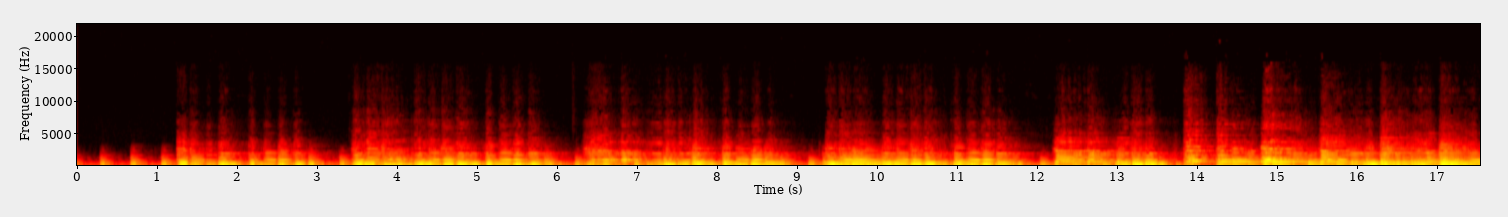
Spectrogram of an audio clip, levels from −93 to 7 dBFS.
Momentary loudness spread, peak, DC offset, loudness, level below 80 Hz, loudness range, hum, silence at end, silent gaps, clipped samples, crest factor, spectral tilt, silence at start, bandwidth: 11 LU; -10 dBFS; under 0.1%; -26 LUFS; -52 dBFS; 3 LU; none; 0 s; none; under 0.1%; 16 dB; -7 dB/octave; 0 s; 7.4 kHz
